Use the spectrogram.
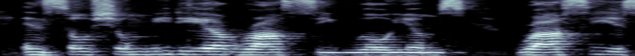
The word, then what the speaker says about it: Rawsi: Rossi is spelled R-A-W-S-I.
